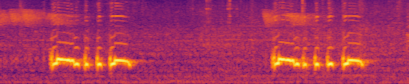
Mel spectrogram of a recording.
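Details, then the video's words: Vigorous crossbred zebra dove song as a lure for other doves: two matching mellow phrases about two seconds apart, each a long coo, three rapid short notes and a drawn-out finish. "SUARA PERKUTUT CROSSING GACOR TERBAIK UNTUK PANCINGAN"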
